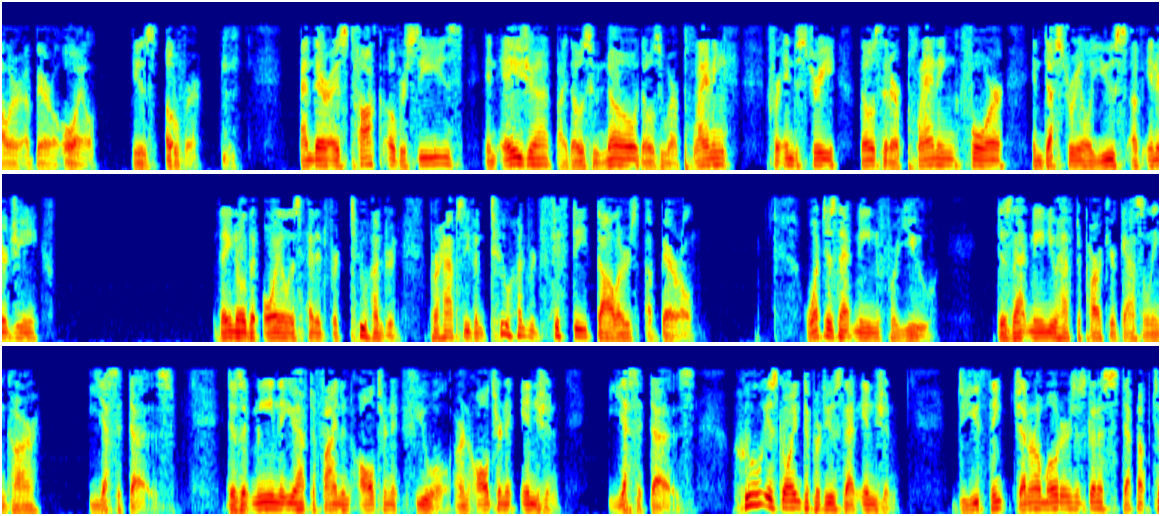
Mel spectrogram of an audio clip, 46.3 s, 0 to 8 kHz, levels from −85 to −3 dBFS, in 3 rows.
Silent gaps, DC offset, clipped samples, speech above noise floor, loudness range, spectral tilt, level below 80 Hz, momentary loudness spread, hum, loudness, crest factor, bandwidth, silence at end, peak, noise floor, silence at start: none; under 0.1%; under 0.1%; 59 dB; 5 LU; -12 dB/octave; -34 dBFS; 13 LU; none; -17 LUFS; 18 dB; 5.4 kHz; 0 s; 0 dBFS; -76 dBFS; 0 s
